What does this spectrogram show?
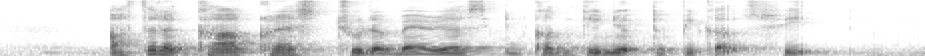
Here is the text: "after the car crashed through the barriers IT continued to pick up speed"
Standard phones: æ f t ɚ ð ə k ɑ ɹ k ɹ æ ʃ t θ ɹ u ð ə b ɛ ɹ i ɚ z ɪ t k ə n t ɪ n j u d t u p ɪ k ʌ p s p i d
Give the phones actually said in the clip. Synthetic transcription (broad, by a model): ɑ f t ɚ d ə k ɑ k ɹ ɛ s t ɹ u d ə b ɛ ɹ i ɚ s ɪ t k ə n t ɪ n j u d t u p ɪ k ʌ p s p i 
